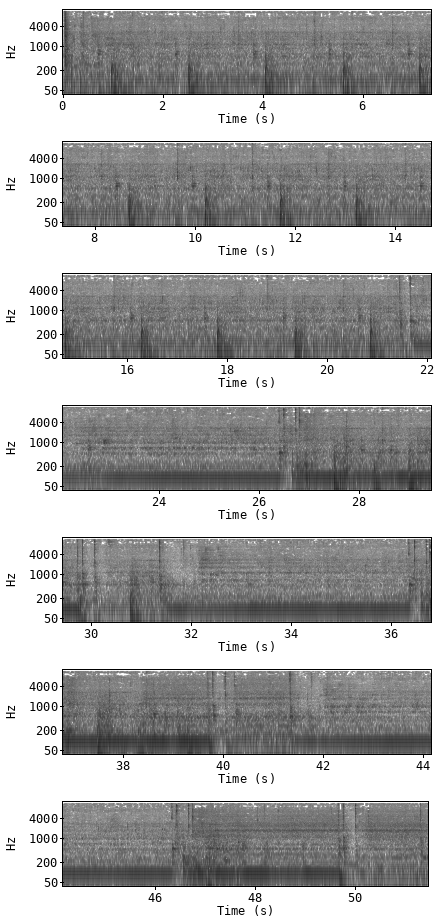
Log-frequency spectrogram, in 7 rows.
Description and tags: dishwasher running with some displaced piece, gently drumming inside. recorded with a tascam dr-07's builtin microphone, pressed against the outer casing.
cycle, household, machine, switching, wash, washing, water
